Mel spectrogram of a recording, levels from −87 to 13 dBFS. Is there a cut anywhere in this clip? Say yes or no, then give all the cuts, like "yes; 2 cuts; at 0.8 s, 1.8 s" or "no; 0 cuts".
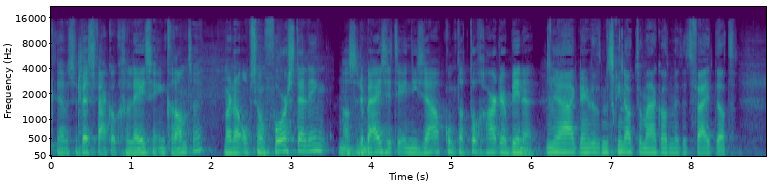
yes; 2 cuts; at 2.1 s, 3.5 s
